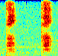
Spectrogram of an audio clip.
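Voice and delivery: bare "p, p" puffs without voice; soft voiceless P bursts; plosive P. Shown as a demonstration. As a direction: release only the p consonant. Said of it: "You see the sound?".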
